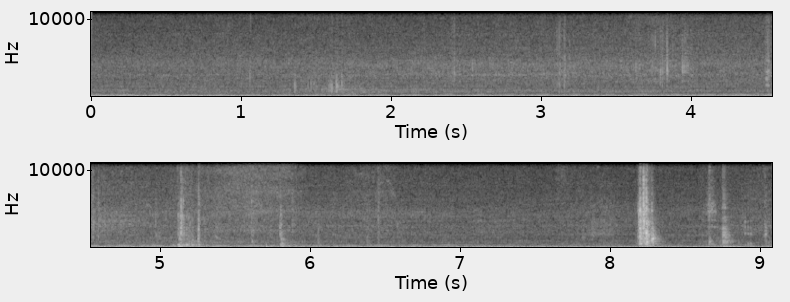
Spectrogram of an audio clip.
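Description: A vehicle engine idling: a steady low rumble, with two sharp clicks about five and eight seconds in.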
